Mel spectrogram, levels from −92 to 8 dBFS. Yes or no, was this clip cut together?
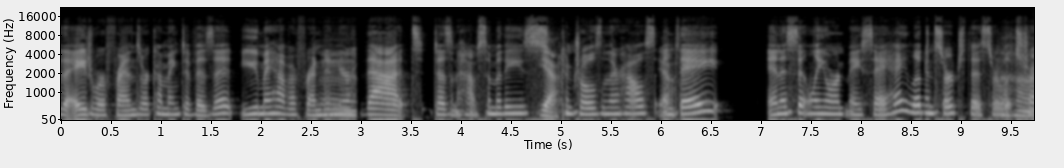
yes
